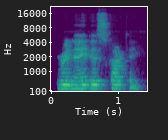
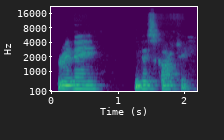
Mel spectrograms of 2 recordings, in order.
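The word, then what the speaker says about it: René Descartes: you'd out as far as possible all things Rene descarte if you would be a real seeker after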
